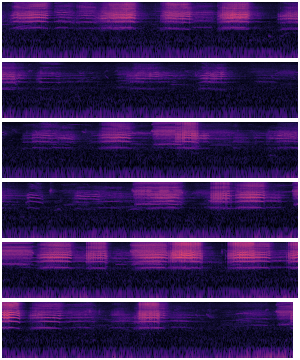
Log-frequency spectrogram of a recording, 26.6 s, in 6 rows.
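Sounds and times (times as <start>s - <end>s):
black cockatoos calling at dusk in Perth: 0.1s - 25.2s, 25.8s - 26.5s.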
